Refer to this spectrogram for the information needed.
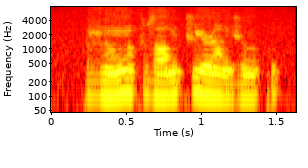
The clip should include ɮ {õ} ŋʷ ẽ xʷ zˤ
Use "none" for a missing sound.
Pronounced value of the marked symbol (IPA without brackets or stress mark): õ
